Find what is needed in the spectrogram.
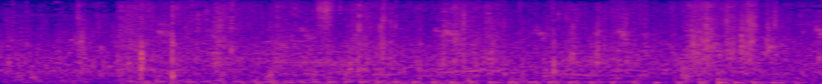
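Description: A small engine running at idle, a low even pulsing, with scattered short knocks and clicks over it.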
